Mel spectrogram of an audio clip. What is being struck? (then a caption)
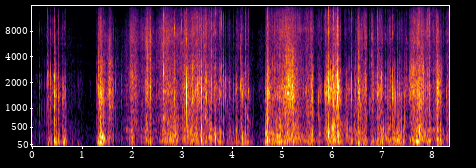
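Plastic drinking straws. Fingertips and long nails rub and scratch across a pile of hollow plastic drinking straws on a table. A dense, bright crinkling and scratching rustle comes in continuous bursts, with brief near-silent pauses after about one second and again around four and a half seconds.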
